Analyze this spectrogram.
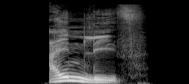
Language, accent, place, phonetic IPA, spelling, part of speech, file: German, Germany, Berlin, [ˈaɪ̯nˌliːf], einlief, verb, De-einlief.ogg
- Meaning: first/third-person singular dependent preterite of einlaufen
